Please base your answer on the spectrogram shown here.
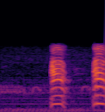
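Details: Egyptian geese at Gowrie dam waterhole, Djuma Game Reserve, Sabi Sand, South Africa, during a fight between two families: two loud harsh honks half a second apart, each a rich stacked burst, over steady low hum.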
